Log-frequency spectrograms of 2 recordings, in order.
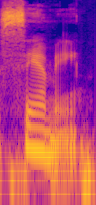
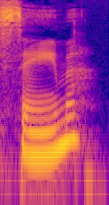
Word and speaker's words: SAMe: So, the first one is pronounced SAM-e, and it's spelled capital S, capital A, capital M, lowercase E. So, it looks like the word same, but it's capital S A M lowercase E, pronounced SAM-e.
